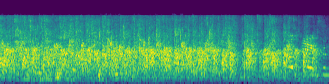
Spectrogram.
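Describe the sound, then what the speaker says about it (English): A debate audience in Berlin gives a big round of applause, dense, continuous clapping filling the room for several seconds before it begins to thin out near the end. "let's have a big round of applause for Eckener."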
